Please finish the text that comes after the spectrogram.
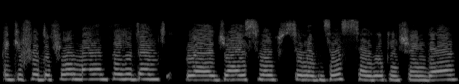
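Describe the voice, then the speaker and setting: A woman with a very clear, smooth voice speaks in a formal youth debate. Her pitch stays fairly even, and the sound is close and dry. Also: moderate pace, no echo, low-quality recording. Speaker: youth parliament participant.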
